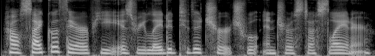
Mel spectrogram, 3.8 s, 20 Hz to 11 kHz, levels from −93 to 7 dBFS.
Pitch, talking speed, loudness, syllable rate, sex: 200 Hz, 175 wpm, -18 LUFS, 5.4 syllables/s, female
